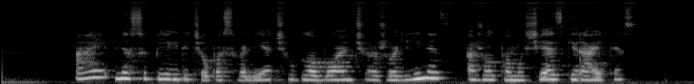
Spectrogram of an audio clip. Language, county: Lithuanian, Vilnius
